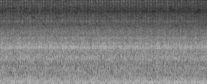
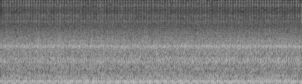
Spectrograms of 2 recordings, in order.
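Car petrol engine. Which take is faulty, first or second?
first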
